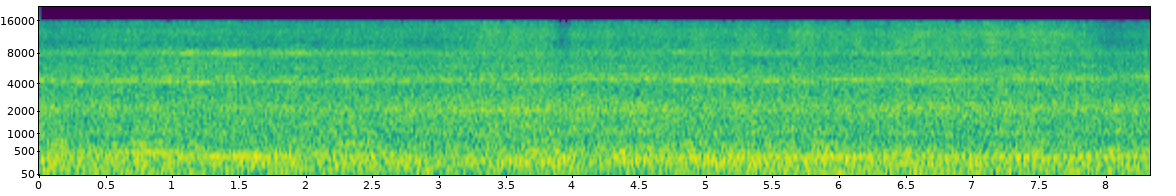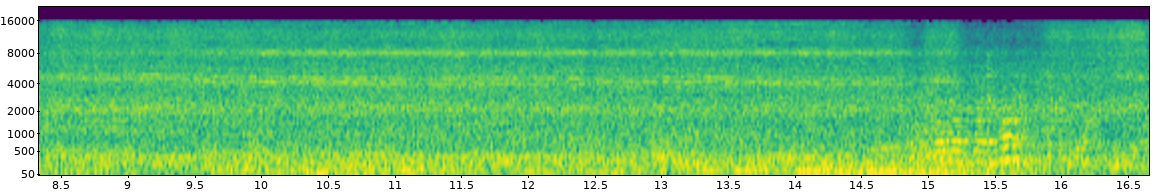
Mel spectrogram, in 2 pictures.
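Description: Steady mechanical drone of workshop machinery running, an even whirring noise with faint, constant high whine tones.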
